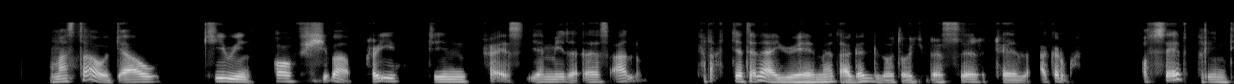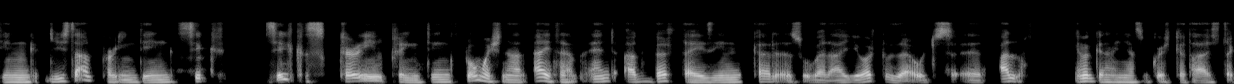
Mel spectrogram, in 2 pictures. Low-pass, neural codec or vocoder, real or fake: 7.2 kHz; codec, 24 kHz, 1.2 kbps, DualCodec; fake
